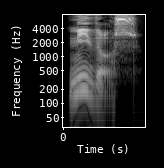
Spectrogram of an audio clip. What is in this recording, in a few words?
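"nidos", Spanish, male; mekanta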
